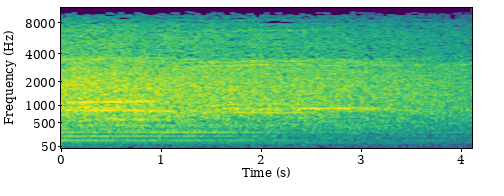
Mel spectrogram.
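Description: Concert hall audience applauding at the end of a song, the band's last note dying away in the first second or so. The applause fades out gradually.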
